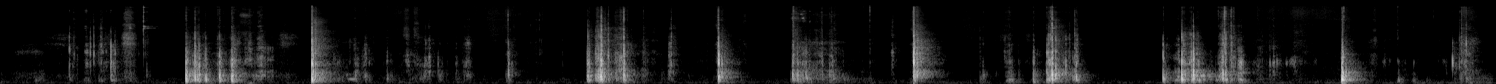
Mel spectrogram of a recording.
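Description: Steel adapter discs and parts of a brake caliper piston wind-back tool kit clattering and knocking as they are handled and pressed into the slots of the hard plastic case, in irregular sharp knocks about a second apart.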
